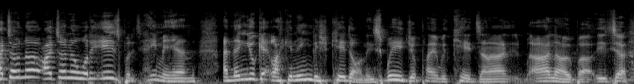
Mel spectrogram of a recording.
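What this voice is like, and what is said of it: Usual voice. Nothing is said of it.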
